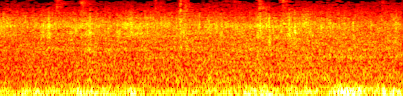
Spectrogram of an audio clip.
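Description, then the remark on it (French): A heavy storm of wind and rain roars steadily, dense rain hissing over a deep, rumbling low end like wind and thunder, constant and fairly loud throughout with no voices. “je le cite, une tempête de vent et de pluie inimaginable.”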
